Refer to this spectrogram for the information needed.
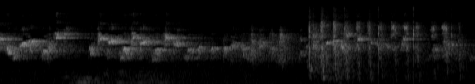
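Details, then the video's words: Lively whistled phrases from a wild white-eared bulbul, for teaching chicks and encouraging bulbuls, flow continuously before shifting to sharper, clipped chirps in the last seconds. "تغريد بلبل وحشي بدقة عالية اصلي لتعليم الفراخ و تحفيز البلابل"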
